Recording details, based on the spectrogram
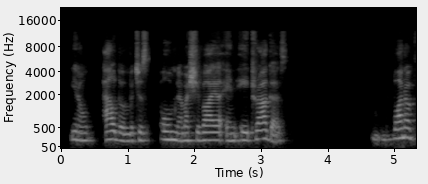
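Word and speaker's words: Om Namah Shivaya: give you an example om namashivaya five syllables we all go to a temple we might pass by a Shiva Temple and say om namash om namashay from childhood we've been conditioned to do that yes or no and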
